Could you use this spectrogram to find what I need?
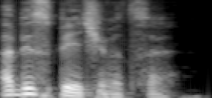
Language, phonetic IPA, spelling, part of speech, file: Russian, [ɐbʲɪˈspʲet͡ɕɪvət͡sə], обеспечиваться, verb, Ru-обеспечиваться.ogg
- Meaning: 1. to provide oneself (with) 2. passive of обеспе́чивать (obespéčivatʹ)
